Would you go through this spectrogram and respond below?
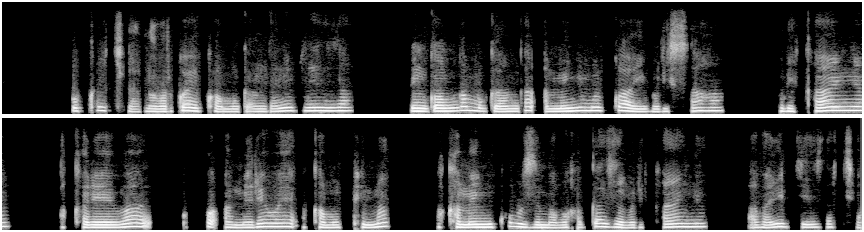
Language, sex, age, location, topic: Kinyarwanda, female, 25-35, Kigali, health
